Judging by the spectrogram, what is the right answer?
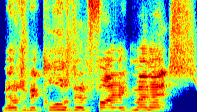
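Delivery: very high-pitched shouting. Retelling security's announcement at the merch queue: imitating security shouting. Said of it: "security come out and shout".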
